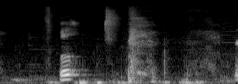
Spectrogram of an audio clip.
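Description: Two short wordless vocal bursts from a person, the first about half a second in and the second a little after a second.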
